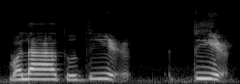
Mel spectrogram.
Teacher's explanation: आइन को हलक से निकाल के पढ़ेंगे और मखरज में आवाज़ आके रुकेगी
